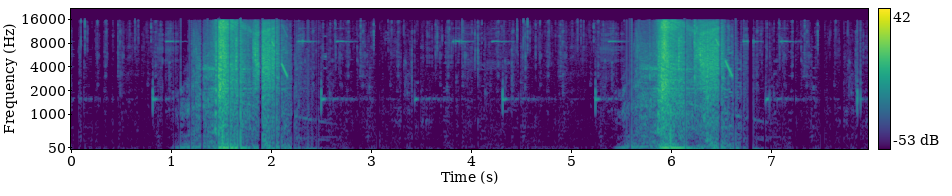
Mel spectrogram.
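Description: A crafting machine whooshes in short loud bursts.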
